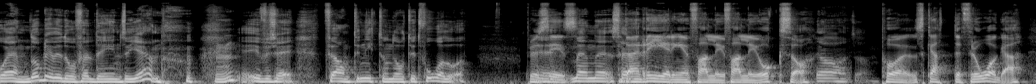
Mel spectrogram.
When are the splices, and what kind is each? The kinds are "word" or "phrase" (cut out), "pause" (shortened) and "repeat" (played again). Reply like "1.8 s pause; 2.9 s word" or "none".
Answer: 1.2 s word; 5.2 s pause; 7.2 s repeat; 8.5 s word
